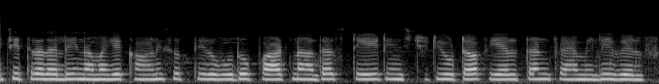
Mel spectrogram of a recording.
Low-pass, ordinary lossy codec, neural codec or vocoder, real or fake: 5.4 kHz; none; none; real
